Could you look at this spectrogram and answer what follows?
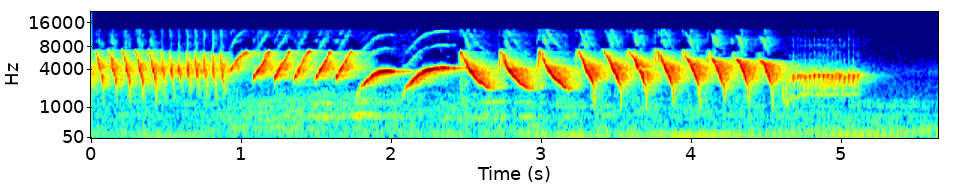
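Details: Canary song opening with a rapid trill, then sweeping arched notes and a long series of fast downward-slurred whistled phrases, ending in a short buzzy roll before silence.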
